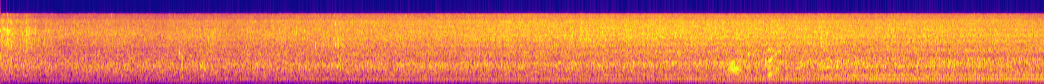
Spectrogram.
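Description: Water splashes in a motorboat's wake.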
